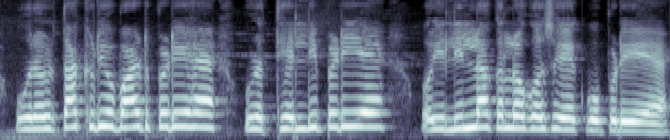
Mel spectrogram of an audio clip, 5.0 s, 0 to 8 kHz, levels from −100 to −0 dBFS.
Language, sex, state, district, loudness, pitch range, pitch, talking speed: Hindi, female, Rajasthan, Churu, -12 LUFS, 250-295 Hz, 270 Hz, 225 wpm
